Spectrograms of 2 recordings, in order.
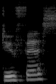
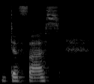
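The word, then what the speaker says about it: Duffus: scotland and went to i know it's not pronounced doofus it's d-u-f-f-u-s but how funny would it be if it was i'm pretty sure it's defus but doofus is funnier so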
